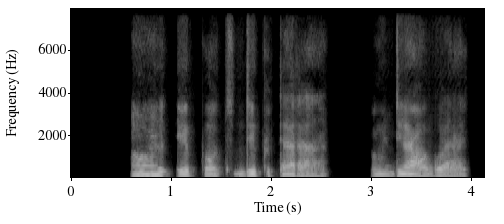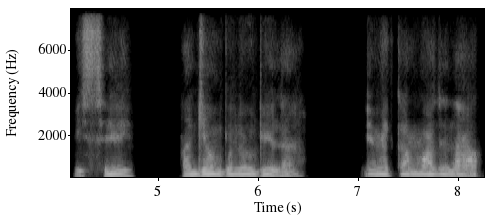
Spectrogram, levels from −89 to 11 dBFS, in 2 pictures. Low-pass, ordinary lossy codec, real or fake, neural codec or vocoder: none; none; fake; codec, 16 kHz, 2 kbps, FreqCodec, smaller model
